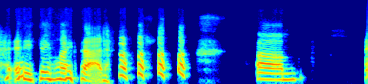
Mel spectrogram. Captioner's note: laughs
